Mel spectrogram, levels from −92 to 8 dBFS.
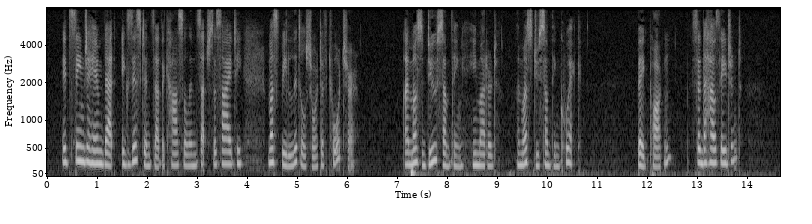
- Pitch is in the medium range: No, high, 215 Hz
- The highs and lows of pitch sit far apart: No, average, 3.7 semitones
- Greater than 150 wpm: No, average, 145 wpm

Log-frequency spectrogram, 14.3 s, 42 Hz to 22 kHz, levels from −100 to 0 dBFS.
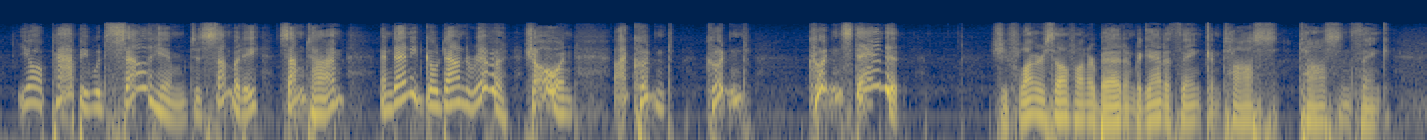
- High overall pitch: No, low, 130 Hz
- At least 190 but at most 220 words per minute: No, average, 165 wpm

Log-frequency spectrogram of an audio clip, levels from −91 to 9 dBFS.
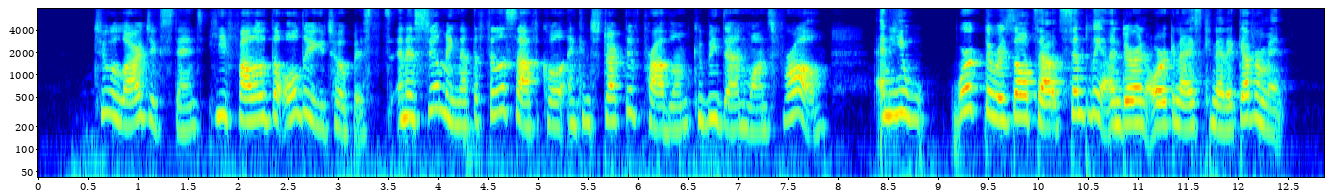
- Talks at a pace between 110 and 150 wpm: No, average, 165 wpm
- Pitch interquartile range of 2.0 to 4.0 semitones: No, average, 4.9 semitones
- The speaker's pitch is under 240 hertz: No, high, 245 Hz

